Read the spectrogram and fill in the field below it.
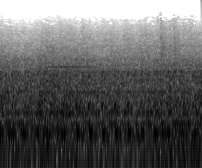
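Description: A bus drives past.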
